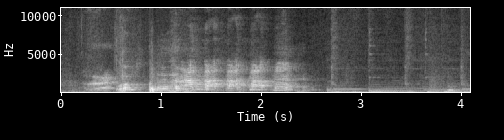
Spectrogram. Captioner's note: grunts; laughing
